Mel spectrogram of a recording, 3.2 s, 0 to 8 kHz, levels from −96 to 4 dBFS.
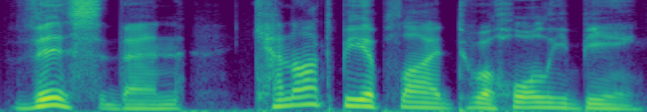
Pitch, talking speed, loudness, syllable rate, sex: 130 Hz, 165 wpm, -18 LUFS, 4.3 syllables/s, male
